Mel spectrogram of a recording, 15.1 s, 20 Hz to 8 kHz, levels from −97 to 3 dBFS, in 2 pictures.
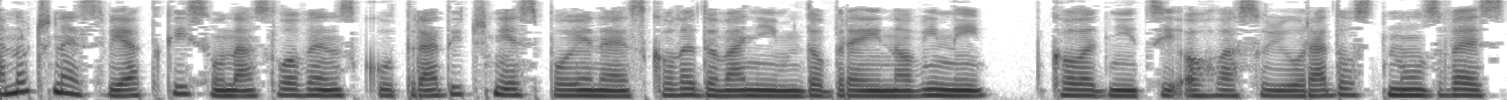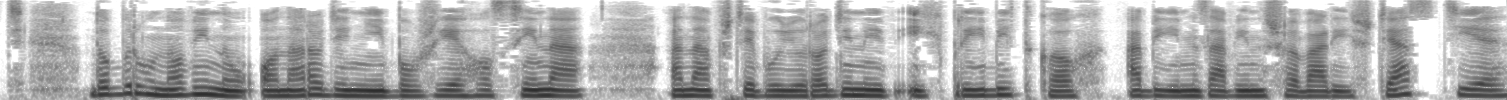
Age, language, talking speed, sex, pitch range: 30-49, Slovak, 125 wpm, female, 150-170 Hz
